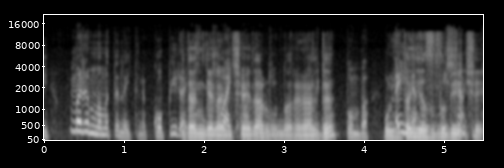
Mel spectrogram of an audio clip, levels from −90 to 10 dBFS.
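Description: No technical fault can be heard anywhere in the recording, and the signal stays intact and continuous for its whole duration.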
